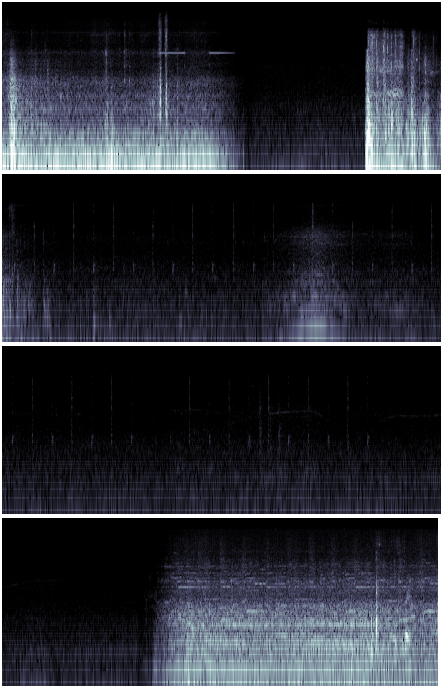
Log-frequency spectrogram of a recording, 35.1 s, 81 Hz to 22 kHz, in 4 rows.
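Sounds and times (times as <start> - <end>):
car collision crunch: 0.0 - 2.7, 7.3 - 9.4, 31.8 - 35.0
faint steady ticking: 9.3 - 29.0
car engine revving: 14.0 - 17.1, 29.4 - 35.0.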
